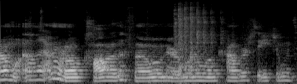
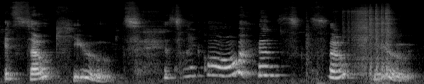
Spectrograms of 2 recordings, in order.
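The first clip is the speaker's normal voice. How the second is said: gushing; 9 semitones higher, slower than usual. Real, not acted. Gushing over a cute reading.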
